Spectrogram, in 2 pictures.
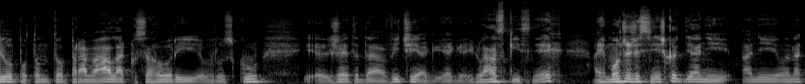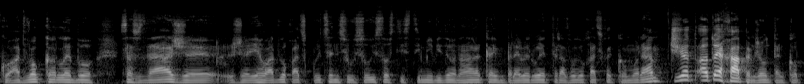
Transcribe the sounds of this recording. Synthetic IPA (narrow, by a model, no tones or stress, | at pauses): ilpɔt̪ɔmt̪ɔpɾaʋaːlɛakɔ̥saɦɔʋɔɾiːʋɾusku | ʒɛɛt̪ɛd̪aʋit͡ʃiːaɡaɡɡlaːnskiːsɲɛxajɛmɔʒnɛːʒɛsiɲɛʃkɔɾɟiɛaɲiaɲilɛnakɔad̪ʋɔkad̪lɛbɔsazd̪aːʒɛʒɛjɛɦɔad̪ʋɔkaːt̪skuʋit͡sɛnsuːisuːʋislɔscist̪iːmiʋid̪ɛɔnaːɾɔkamipɾɛʋɛɾujɛt̪ɛɾazʋad̪ʋɔkaːt̪skakɔmɔɾat͡ʃiʒɛat̪at̪ɔjaxaːpɛmʒɛɔnt̪amkɔp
